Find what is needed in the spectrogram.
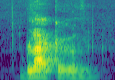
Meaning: to scorch, to singe
- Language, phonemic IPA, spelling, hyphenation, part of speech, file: Dutch, /ˈblaːkərə(n)/, blakeren, bla‧ke‧ren, verb, Nl-blakeren.ogg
